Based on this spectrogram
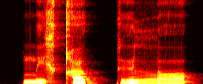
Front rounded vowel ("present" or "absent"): present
